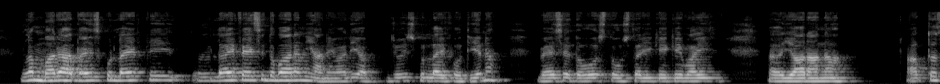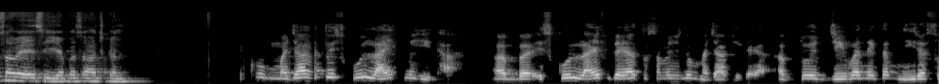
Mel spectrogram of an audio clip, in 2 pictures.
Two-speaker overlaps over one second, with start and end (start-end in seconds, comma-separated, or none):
none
